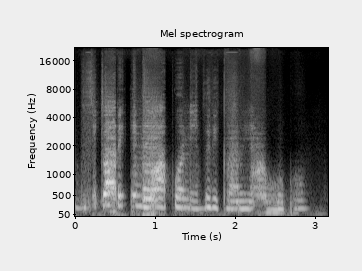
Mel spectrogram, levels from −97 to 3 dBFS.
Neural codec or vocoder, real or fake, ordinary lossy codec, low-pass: codec, 44.1 kHz, 0.9 kbps, DAC; fake; none; none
